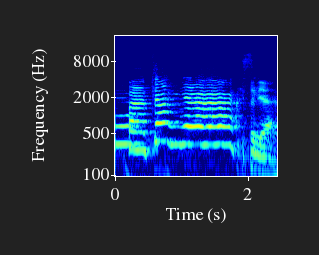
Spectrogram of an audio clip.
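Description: Pop-ballad singing in long held notes, a couple of sustained notes within two seconds, with no instrument clearly standing out.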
